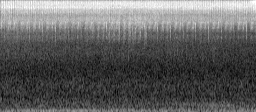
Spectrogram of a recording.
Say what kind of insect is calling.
orthopteran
